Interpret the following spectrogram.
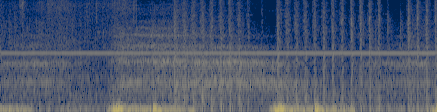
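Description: Battle sound effects from a film soundtrack: muffled low thuds in pairs about every second and a half, under a steady high-pitched ringing tone and a fast faint rattle of gunfire.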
